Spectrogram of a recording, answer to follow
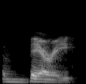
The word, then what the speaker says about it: very: The other one, yeah, you're biting your lower lip very.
